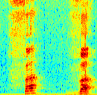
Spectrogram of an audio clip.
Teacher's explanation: labiodental. Lower lip and upper teeth are involved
